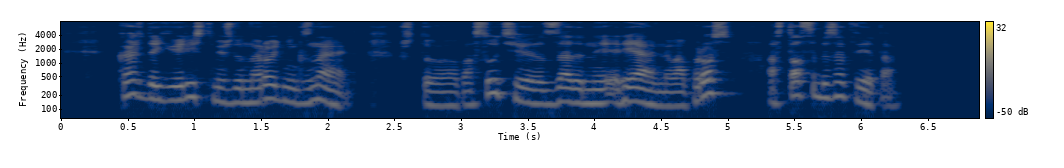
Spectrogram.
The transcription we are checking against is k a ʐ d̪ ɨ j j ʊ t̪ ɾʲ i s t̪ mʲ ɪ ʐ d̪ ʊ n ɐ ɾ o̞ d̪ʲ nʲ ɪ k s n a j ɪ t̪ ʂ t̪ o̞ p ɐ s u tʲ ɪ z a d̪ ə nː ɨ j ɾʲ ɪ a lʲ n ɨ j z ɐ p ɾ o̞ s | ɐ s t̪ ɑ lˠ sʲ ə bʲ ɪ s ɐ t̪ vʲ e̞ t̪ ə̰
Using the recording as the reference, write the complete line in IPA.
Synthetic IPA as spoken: k a ʐ d̪ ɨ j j ʊ ɾʲ i s t̪ mʲ ɪ ʐ d̪ ʊ n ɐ ɾ o̞ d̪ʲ nʲ ɪ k z n a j ɪ t̪ ʂ t̪ o̞ p ɐ s u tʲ ɪ z a d̪ ə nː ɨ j ɾʲ ɪ a lʲ n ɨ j v ɐ p ɾ o̞ s | ɐ s t̪ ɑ lˠ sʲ ə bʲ ɪ z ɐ t̪ vʲ e̞ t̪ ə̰

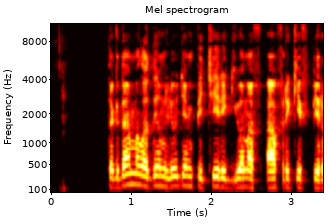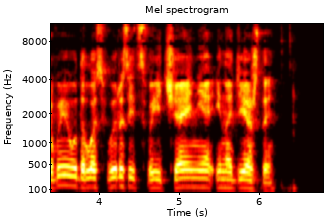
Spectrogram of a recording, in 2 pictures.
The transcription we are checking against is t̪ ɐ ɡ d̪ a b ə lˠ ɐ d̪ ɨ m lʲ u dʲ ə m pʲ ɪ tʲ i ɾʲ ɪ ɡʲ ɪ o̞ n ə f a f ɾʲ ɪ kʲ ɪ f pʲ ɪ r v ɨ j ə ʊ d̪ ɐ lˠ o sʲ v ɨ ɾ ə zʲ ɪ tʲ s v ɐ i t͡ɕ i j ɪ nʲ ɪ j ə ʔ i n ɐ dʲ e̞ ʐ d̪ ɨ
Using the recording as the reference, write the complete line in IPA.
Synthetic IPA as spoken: t̪ ɐ ɡ d̪ a m ə lˠ ɐ d̪ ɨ m lʲ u dʲ ə m pʲ ɪ tʲ i ɾʲ ɪ ɡʲ ɪ o̞ n ə f a f ɾʲ ɪ kʲ ɪ f pʲ ɪ r v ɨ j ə ʊ d̪ ɐ lˠ o sʲ v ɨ ɾ ə zʲ ɪ tʲ s v ɐ i t͡ɕ æ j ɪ nʲ ɪ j ə ʔ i n ɐ dʲ e̞ ʐ d̪ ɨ

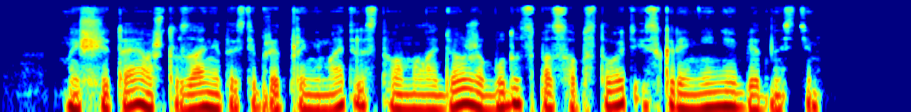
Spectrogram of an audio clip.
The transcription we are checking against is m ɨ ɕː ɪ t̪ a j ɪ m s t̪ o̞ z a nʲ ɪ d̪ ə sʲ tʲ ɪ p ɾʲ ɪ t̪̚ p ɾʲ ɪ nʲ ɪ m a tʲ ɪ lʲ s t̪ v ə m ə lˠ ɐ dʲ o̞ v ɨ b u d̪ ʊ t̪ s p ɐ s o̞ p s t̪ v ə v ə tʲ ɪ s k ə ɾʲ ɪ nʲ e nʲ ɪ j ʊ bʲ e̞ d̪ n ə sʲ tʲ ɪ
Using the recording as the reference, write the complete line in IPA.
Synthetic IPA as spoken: m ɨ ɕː ɪ t̪ a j ɪ m ʂ t̪ o̞ z a nʲ ɪ t̪ ə sʲ tʲ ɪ p ɾʲ ɪ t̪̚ p ɾʲ ɪ nʲ ɪ m a tʲ ɪ lʲ s t̪ v ə m ə lˠ ɐ dʲ o̞ ʐ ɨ b u d̪ ʊ t̪ s p ɐ s o̞ p s t̪ v ə v ə tʲ ɪ s k ə ɾʲ ɪ nʲ e nʲ ɪ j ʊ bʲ e̞ d̪ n ə sʲ tʲ ɪ

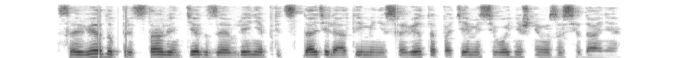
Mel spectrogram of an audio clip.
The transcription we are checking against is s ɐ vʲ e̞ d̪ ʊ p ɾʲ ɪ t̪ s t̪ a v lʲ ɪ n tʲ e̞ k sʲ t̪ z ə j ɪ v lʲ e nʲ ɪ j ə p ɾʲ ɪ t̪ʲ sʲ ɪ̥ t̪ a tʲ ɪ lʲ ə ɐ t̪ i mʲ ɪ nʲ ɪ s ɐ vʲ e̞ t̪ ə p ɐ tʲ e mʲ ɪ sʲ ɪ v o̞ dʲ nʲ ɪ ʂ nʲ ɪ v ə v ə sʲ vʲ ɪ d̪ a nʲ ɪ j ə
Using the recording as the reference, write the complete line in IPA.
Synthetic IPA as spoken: s ɐ vʲ e̞ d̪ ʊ p ɾʲ ɪ t̪ s t̪ a v lʲ ɪ n tʲ e̞ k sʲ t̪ z ə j ɪ v lʲ e nʲ ɪ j ə p ɾʲ ɪ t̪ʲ sʲ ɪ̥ d̪ a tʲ ɪ lʲ ə ɐ t̪ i mʲ ɪ nʲ ɪ s ɐ vʲ e̞ t̪ ə p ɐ tʲ e mʲ ɪ sʲ ɪ v o̞ dʲ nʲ ɪ ʂ nʲ ɪ v ə z ə sʲ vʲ ɪ d̪ a nʲ ɪ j ə

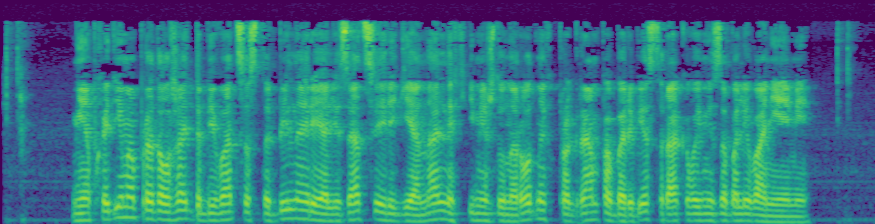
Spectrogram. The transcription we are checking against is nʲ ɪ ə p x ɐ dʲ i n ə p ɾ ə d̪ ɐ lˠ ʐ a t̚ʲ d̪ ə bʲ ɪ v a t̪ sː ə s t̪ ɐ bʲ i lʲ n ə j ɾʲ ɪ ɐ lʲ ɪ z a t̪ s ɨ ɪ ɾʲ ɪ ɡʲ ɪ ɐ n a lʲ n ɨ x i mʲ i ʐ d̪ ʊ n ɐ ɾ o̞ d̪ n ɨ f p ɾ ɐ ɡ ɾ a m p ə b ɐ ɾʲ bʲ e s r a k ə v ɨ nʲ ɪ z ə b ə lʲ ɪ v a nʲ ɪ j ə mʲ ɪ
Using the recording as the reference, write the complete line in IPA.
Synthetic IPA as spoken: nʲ ɪ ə p x ɐ dʲ i m ə p ɾ ə d̪ ɐ lˠ ʐ a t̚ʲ d̪ ə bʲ ɪ v a t̪ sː ə s t̪ ɐ bʲ i lʲ n ə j ɾʲ ɪ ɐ lʲ ɪ z a t̪ s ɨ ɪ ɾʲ ɪ ɡʲ ɪ ɐ n a lʲ n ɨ x i mʲ ɪ ʐ d̪ ʊ n ɐ ɾ o̞ d̪ n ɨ x p ɾ ɐ ɡ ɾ a m p ə b ɐ ɾʲ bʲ e s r a k ə v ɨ mʲ ɪ z ə b ə lʲ ɪ v a nʲ ɪ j ə mʲ ɪ

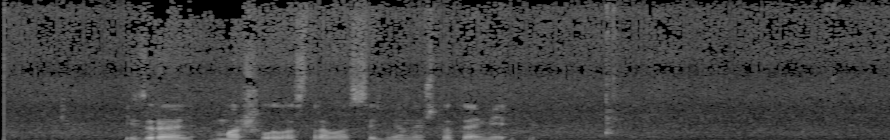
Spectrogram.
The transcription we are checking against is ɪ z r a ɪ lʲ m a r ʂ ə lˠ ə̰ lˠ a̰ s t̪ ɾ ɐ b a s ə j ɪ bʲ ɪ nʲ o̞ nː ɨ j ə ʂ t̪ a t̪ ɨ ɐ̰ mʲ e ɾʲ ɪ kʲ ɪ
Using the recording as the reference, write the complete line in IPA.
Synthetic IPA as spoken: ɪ z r a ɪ lʲ m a r ʂ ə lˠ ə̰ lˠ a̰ s t̪ ɾ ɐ v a s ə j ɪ dʲ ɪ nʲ o̞ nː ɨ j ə ʂ t̪ a t̪ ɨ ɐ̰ mʲ e ɾʲ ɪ kʲ ɪ

